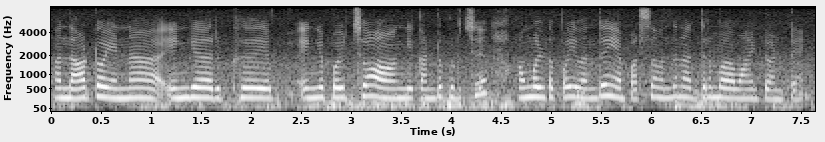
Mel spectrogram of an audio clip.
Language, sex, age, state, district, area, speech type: Tamil, female, 18-30, Tamil Nadu, Sivaganga, rural, spontaneous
